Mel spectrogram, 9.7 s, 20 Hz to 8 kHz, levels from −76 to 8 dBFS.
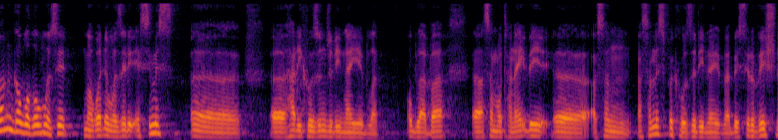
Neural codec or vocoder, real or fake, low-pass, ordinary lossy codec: codec, 16 kHz, 1.1 kbps, Voila-Tokenizer; fake; none; none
